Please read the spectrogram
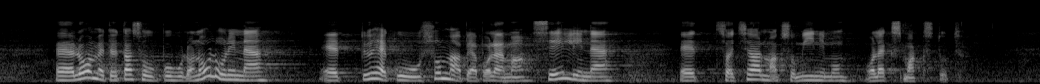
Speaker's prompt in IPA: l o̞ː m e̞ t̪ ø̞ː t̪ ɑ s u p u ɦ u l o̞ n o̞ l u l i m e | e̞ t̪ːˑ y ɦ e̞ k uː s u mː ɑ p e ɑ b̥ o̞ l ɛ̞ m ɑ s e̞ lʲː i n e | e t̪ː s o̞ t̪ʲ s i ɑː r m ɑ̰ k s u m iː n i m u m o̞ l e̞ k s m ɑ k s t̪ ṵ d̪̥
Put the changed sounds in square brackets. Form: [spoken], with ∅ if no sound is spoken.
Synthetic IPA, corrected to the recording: l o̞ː m e̞ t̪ ø̞ː t̪ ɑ s u p u ɦ u l o̞ n o̞ l u l i [n] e | e̞ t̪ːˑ y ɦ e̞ k uː s u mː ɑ p e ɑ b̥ o̞ l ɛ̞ m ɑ s e̞ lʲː i n e | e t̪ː s o̞ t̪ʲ s i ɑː [l] m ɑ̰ k s u m iː n i m u m o̞ l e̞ k s m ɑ k s t̪ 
